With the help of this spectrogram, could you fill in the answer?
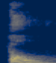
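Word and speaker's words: τ: is represented by letter tau yes it is pronounced as tone okay now let's find out the torque experienced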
